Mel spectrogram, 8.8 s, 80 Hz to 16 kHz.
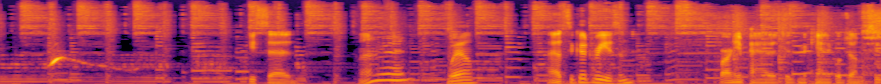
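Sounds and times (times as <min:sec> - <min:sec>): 
person whistling a rising note: 0:00.0 - 0:01.4
speech: 0:02.5 - 0:08.8.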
